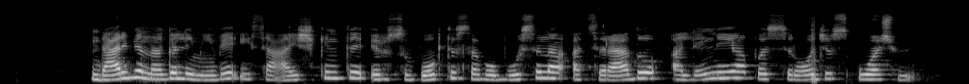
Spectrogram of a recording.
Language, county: Lithuanian, Marijampolė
